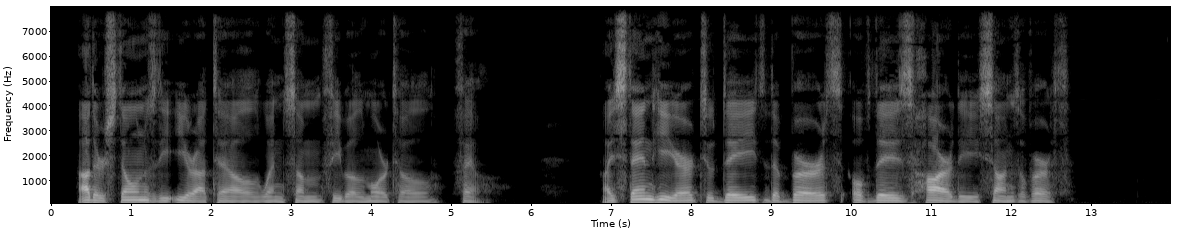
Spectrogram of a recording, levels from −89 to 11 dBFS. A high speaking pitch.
No: very low, 95 Hz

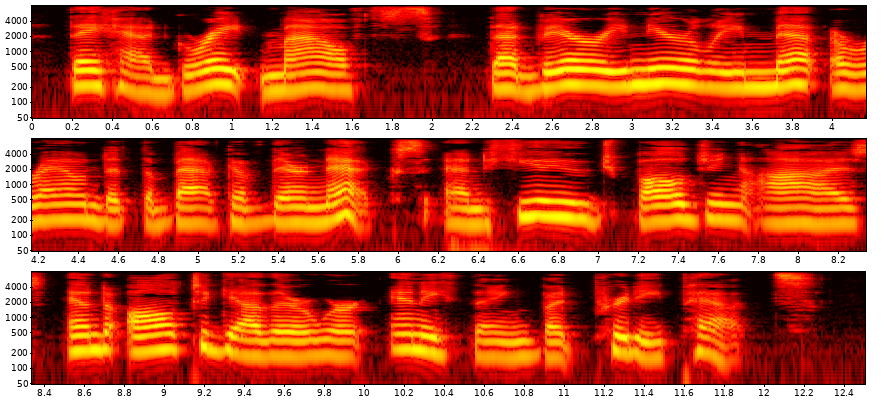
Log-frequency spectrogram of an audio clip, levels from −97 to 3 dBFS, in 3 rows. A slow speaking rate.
Yes: slow, 125 wpm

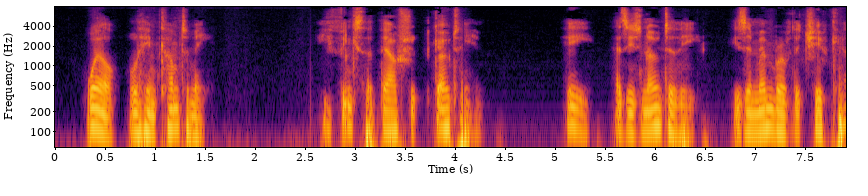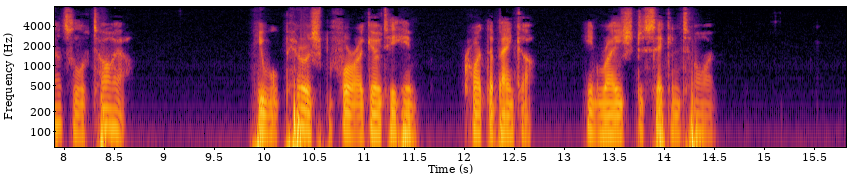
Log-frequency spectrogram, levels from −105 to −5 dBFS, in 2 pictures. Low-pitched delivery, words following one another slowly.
No: very low, 95 Hz; average, 165 wpm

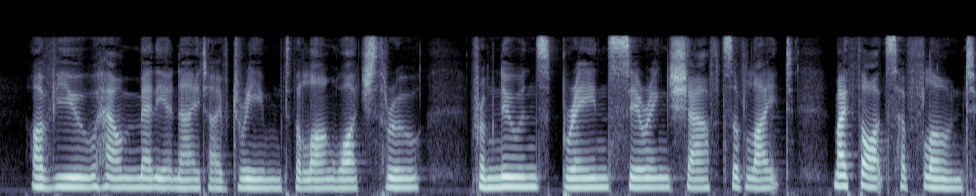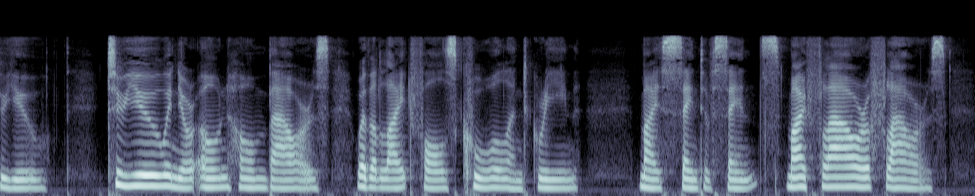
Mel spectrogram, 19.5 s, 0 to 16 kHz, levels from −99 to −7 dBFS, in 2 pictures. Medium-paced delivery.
Yes: average, 145 wpm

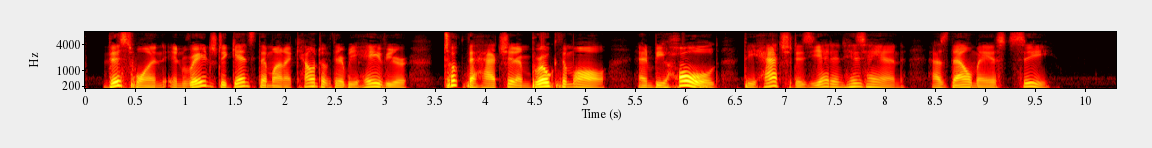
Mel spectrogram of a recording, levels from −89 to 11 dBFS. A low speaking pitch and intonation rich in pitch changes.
Yes: low, 120 Hz; wide, 7.6 semitones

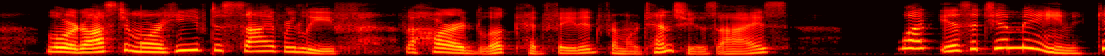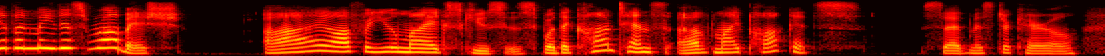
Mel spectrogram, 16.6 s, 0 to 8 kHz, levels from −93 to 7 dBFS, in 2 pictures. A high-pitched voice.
Yes: high, 215 Hz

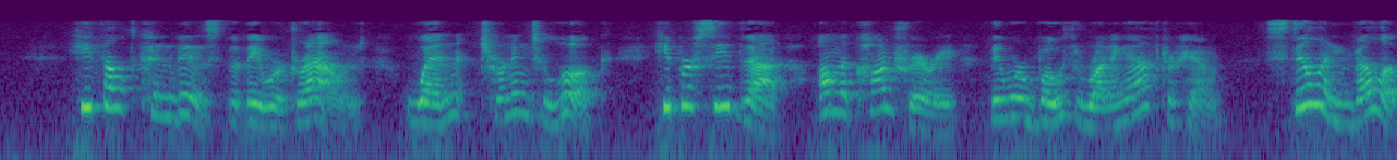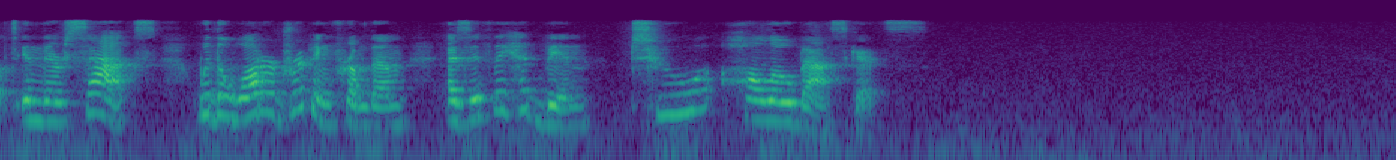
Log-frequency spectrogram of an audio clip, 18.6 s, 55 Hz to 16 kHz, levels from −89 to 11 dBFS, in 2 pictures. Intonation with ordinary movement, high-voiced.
No: wide, 7.2 semitones; very high, 330 Hz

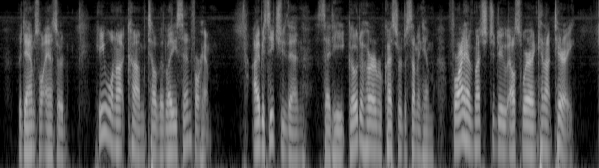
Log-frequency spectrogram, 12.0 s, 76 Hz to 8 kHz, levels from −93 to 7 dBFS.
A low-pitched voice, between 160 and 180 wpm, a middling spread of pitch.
No: low, 125 Hz; average, 190 wpm; average, 3.4 semitones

